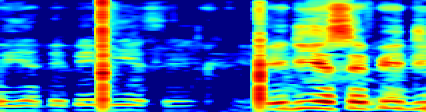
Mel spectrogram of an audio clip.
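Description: Two sharp chops of a machete blade cutting through meat into a wooden log chopping block, about half a second in and again just after a second in.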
